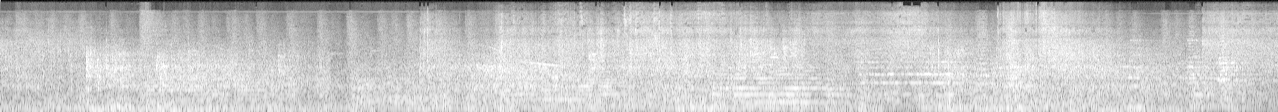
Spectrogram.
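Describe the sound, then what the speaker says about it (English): French artillery guns at Waterloo fire in a continuous rumbling barrage of booms, steady and heavy throughout with no clear gaps. "As the Emperor signaled, the French guns thundered."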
